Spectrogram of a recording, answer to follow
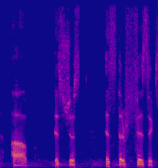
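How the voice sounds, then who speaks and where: Noticeable background noise surrounds a man's voice, which has a dry, close sound with no echo. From Canada. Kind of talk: casual chat about a game.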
